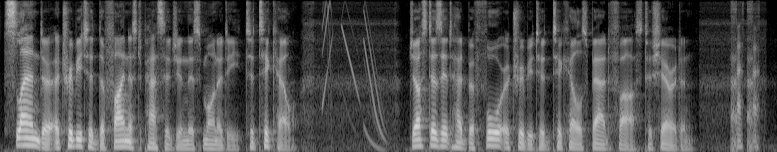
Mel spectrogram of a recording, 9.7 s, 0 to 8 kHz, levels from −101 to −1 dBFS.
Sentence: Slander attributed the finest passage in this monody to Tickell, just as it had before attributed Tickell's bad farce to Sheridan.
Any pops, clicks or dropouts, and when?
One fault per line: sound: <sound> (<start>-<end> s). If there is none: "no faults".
sound: chirp (4.0-4.9 s)
sound: laugh (9.1-9.5 s)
